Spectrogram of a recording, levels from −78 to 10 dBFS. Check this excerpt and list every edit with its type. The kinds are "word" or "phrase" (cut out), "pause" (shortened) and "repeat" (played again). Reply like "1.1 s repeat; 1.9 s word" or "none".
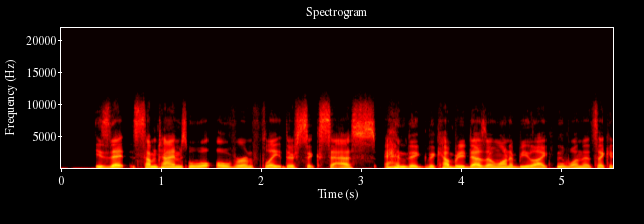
1.3 s word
